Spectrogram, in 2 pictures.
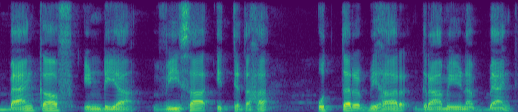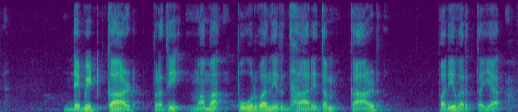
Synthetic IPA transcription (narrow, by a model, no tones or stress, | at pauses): bjaːŋkaːfʰiɳɖijaː | ʋiːsaːit̪jɐt̪ɐɦɐ̆ | ut̪ːɐɾbiɦaːɾɡɾaːmiːɳɐbjaːŋk | ɖebiʈkaːɾɖ | pɾɐt̪imɐmɐpuːɾʋɐniɾd̪ʱaːɾit̪ɐmkaːɾɖ | pɐɾiʋɐɾt̪ɐjɐ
